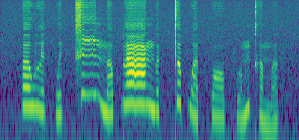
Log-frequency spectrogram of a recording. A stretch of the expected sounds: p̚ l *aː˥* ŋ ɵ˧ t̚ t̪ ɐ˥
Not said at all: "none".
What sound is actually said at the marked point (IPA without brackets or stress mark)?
aː˥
